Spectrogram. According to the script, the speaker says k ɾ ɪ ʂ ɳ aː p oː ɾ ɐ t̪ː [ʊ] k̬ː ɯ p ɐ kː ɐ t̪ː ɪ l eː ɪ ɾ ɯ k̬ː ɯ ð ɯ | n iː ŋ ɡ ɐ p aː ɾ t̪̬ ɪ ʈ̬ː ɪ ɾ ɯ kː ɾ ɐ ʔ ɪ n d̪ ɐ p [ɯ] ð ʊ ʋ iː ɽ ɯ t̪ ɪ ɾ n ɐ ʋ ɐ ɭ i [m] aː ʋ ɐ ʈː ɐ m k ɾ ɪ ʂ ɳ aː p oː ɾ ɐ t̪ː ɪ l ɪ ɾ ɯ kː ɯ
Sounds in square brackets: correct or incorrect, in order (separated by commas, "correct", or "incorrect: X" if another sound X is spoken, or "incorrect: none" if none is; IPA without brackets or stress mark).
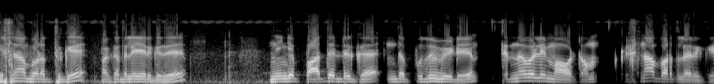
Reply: incorrect: ɯ, incorrect: ʊ, correct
